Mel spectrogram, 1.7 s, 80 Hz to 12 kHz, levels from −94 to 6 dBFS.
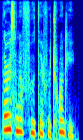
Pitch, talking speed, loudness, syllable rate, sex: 270 Hz, 250 wpm, -17 LUFS, 7.3 syllables/s, female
